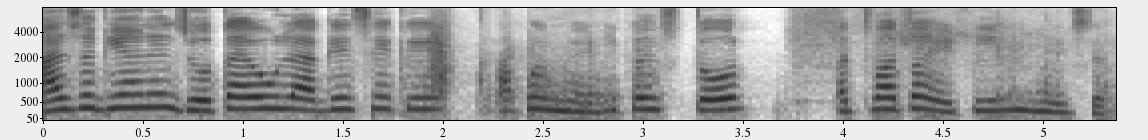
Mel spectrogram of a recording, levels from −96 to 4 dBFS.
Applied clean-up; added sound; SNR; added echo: neural mask model RNNoise.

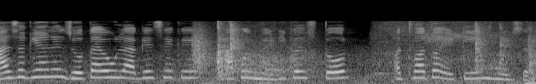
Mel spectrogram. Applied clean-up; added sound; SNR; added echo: none; Sliding door; 6 dB; none.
